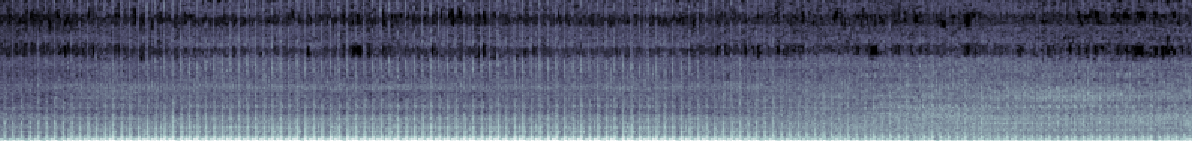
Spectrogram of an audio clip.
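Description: A motorcycle with a quick shifter and an aftermarket exhaust system idles loudly and steadily up close, with a rattle attributed to the valve stems running through the engine's even churn. No one speaks.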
